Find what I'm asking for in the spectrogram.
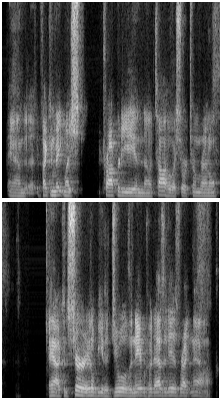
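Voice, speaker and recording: A fairly high-pitched man at a moderate pace. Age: 60s. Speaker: public commenter, homeowner. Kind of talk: public comment at board meeting. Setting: county board meeting. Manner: halting, many fillers.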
